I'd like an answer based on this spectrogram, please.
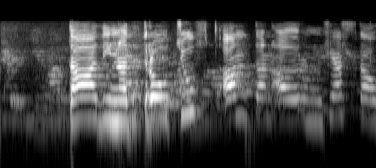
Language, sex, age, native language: Icelandic, male, 11, Icelandic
